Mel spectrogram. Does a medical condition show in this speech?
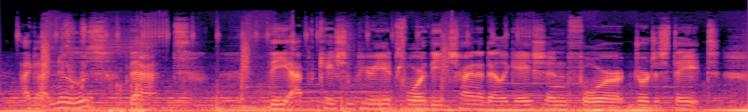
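No.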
